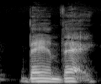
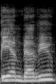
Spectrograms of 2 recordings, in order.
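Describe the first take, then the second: First: The letters are pronounced the German way. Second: The letters are pronounced the American way.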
